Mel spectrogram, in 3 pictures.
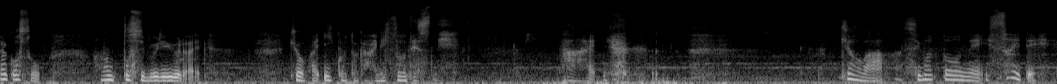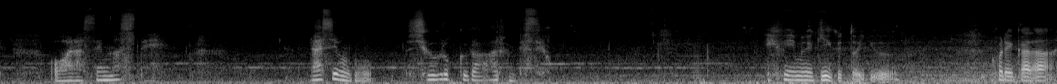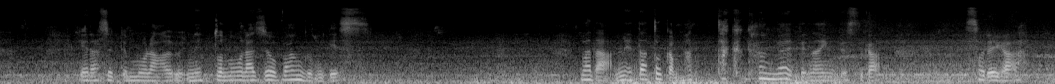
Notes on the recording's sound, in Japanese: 歩きながら電車に乗るまでの12分間ラジオです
